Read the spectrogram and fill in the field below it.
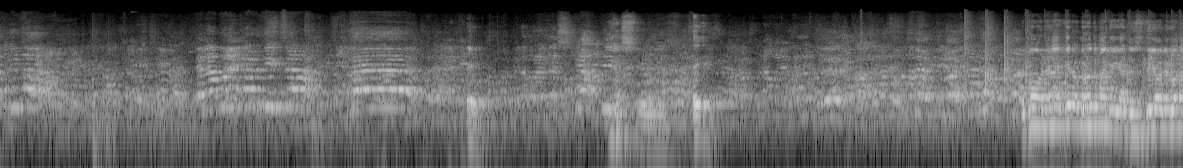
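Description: A young man raps loudly into a microphone.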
